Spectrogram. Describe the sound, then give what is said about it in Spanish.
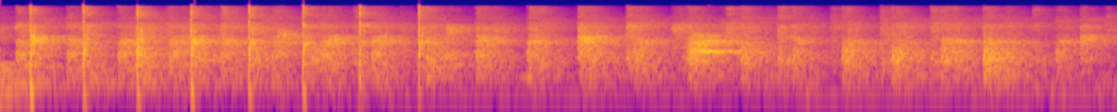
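A crowd applauds steadily for several seconds, with sharp individual claps standing out in an uneven rhythm over a dense bed of clapping. No one speaks. “Un fuerte aplauso.”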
